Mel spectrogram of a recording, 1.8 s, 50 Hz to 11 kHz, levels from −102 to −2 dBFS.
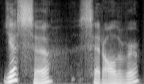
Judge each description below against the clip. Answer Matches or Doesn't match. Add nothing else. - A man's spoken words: Matches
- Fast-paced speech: Doesn't match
